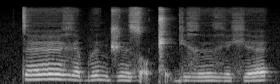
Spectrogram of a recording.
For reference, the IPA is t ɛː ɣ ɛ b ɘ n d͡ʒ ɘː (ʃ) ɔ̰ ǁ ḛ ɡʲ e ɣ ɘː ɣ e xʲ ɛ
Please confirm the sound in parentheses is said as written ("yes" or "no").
no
